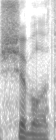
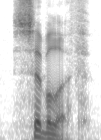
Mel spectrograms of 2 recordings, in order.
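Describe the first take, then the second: First: The word begins with a 'sh' sound. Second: The word begins with an 's' sound. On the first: The speaker is not from the outsider group. "you had to be able to pronounce the word Shibboleth" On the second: The speaker is from the outsider group. "the Ephraimites don't have the SH sound in their vocabulary, so they would say Shibboleth"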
